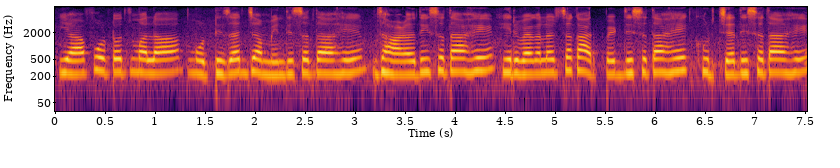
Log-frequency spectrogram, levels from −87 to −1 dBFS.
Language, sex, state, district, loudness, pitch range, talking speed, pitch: Marathi, female, Maharashtra, Solapur, -16 LUFS, 235-255 Hz, 160 wpm, 245 Hz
